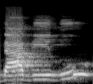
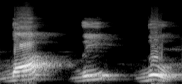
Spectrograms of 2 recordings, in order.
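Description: First: The consonant is made with the tongue tip at the teeth. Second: The consonant is made with the side of the tongue. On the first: The speaker calls it wrong. "আমরা যারা এক করে ফেলি তারা বলি" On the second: The speaker calls it right. "আমি বাম পাশ থেকে বলতেছি"

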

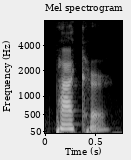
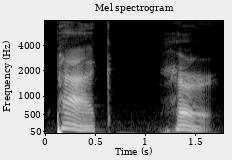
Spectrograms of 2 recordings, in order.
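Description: First: The two words run together without the h sound. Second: The two words are said separately with a pause.

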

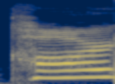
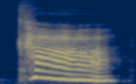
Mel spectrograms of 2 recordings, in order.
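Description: First: The final R sound is clearly pronounced. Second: The final R sound is dropped entirely. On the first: "instead of saying car" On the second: "we want to say words that don't use the R's"

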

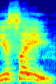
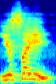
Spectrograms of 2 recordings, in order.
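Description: First: The middle consonant is an 's' sound. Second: The middle consonant is an 's' sound.

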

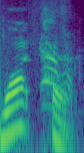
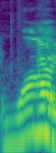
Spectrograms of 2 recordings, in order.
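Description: First: The middle consonant sounds like a T. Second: The middle consonant sounds like a D. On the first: The speaker calls it right. "I'm saying it with a T" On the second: The speaker calls it wrong. "Because we pronounce it with a D"

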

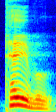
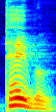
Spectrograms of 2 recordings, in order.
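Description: No difference in how they are said.

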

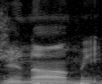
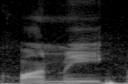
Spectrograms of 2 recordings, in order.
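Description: First: The name is said in three syllables, Ju-na-mi. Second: The name is said in two syllables, Juan-mi. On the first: This is a playful personal version of the name. "I'm gonna go with Junami" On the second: This is the player's real name. "his regular name Juanmi"

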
